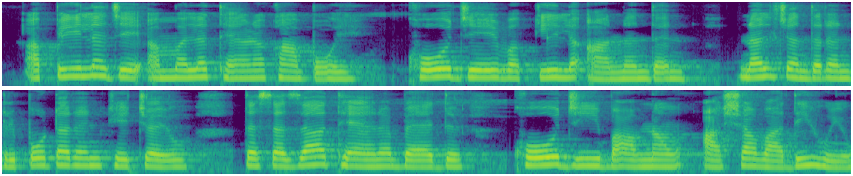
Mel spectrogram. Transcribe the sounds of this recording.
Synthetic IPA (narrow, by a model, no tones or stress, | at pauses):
ɐpiːld͡ʑeːʔɐməlt̪ʰijəɽ̃ə̆kʰãːpoːɪkʰoːd͡ʑeːʋɐkiːlaːnə̃nd̪ənɪ̆nɐlɪt͡ɕɐ̃nd̪əɾənɪ̆ɾɪpoːɾʈəɾənɪ̆kʰeːt͡ɕɐjot̪ɐsɐzat̪ʰijəɽ̃̆bɛːd̪kʰoːd͡ʑiːbʱaːʋnaːũaːʃaːʋaːd̪ʱiɦʊjũː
